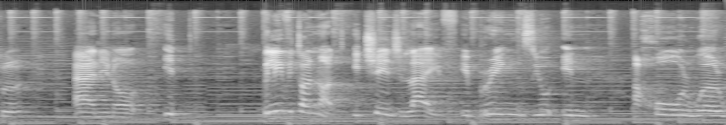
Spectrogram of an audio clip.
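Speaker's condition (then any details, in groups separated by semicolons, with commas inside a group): No condition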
